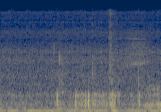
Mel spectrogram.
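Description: Faint light taps and handling noise as rhinestones are set on a paper card with a rhinestone pickup tool, a few small ticks about a second in, over a low steady room hum.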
